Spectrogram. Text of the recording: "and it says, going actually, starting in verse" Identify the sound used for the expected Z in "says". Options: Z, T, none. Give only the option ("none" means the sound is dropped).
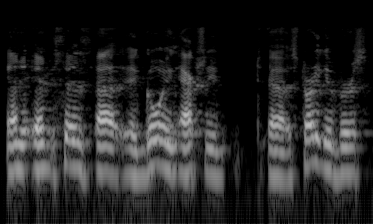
Z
